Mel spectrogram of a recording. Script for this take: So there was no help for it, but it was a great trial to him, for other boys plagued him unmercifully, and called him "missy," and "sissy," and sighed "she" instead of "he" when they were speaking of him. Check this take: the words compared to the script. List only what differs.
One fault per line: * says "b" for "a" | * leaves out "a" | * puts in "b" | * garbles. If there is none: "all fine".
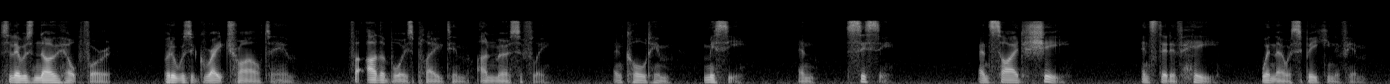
all fine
